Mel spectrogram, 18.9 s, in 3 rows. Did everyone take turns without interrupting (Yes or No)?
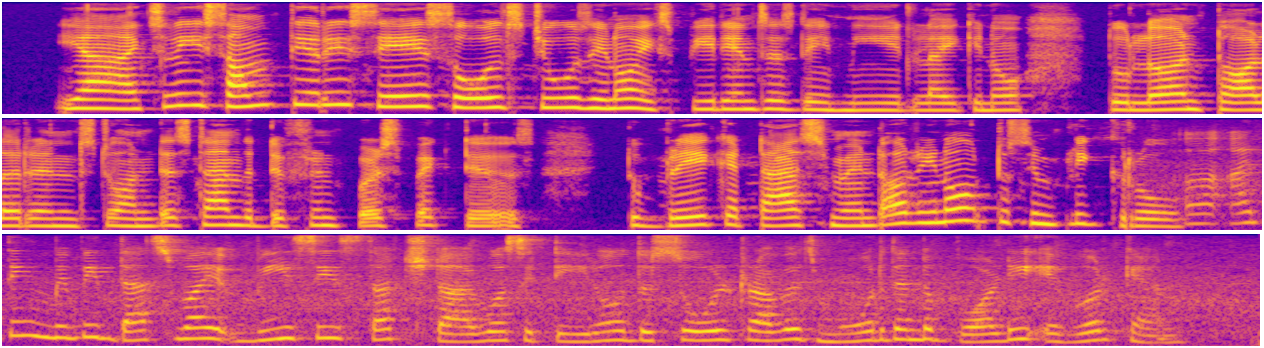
Yes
